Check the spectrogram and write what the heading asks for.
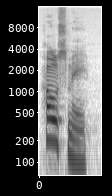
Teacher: Move forward Z, change to S, delete D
